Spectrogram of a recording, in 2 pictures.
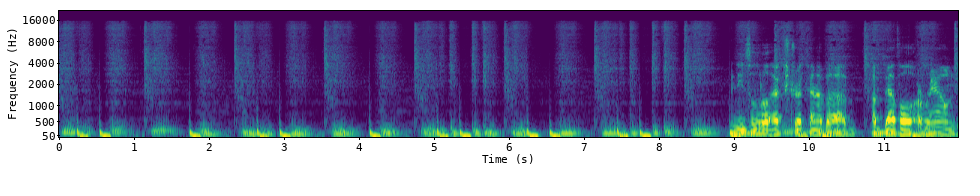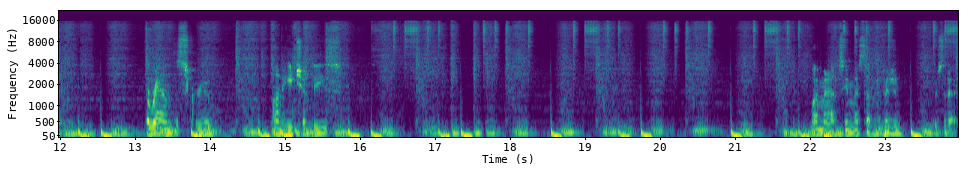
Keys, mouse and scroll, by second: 2.6 middle click, 2.8 right click, 3.2 ctrl+z, 3.5 ctrl+z, 5.5 q.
